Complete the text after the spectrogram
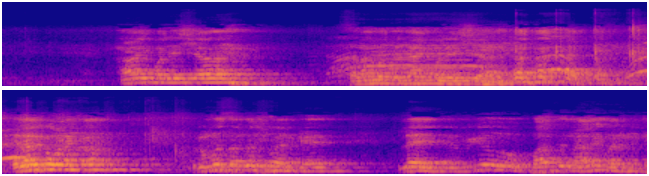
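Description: A young man speaks loudly with animation through a microphone and loudspeakers in a large echoing hall.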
